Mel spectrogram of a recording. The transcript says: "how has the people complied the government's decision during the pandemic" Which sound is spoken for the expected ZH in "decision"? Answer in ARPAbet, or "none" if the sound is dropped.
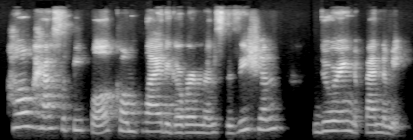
SH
